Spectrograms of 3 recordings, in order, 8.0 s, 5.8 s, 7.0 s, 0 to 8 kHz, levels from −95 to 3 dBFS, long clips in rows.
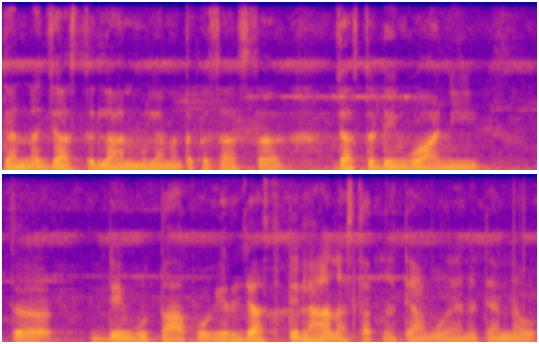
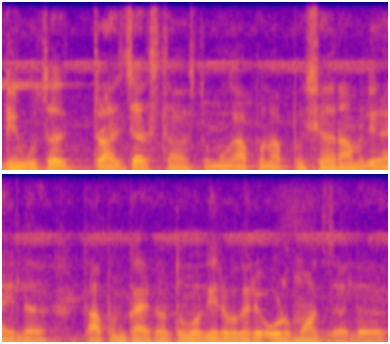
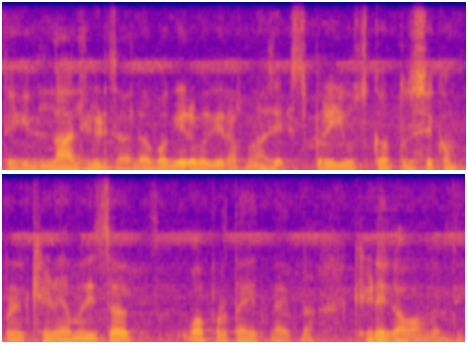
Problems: none marked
